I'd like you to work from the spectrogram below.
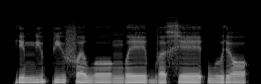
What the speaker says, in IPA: ɾʲ e mʲ ʉ pʲ ʉ f ɜ w oː ŋʷ eː b ɜ x eː ʔ w u ɾʲ ɔ

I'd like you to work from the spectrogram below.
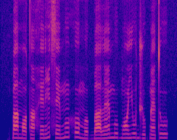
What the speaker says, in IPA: k͡p a˧ m ɔ˨ t ã˨ h e˧ ɾ ĩ˦ s e˧ m ũ˦ h o˦˨ m o˨ ɡ͡b a˨ l ɛ̃˨˦ m u˧ b ɔ̃˦ j u˧ d͡ʒ u˨ k͡p ɛ̃˨ t u˧

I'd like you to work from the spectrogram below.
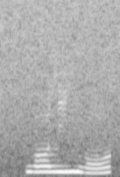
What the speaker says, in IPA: p w ɔ˦ l i˦ n w ɔ˨˦

